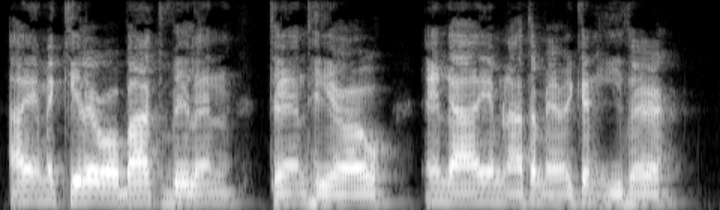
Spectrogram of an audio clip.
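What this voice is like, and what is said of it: Robotic character voice. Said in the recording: “in his robotic voice”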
